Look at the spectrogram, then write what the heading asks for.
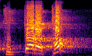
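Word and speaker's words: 굵다랗다: 얘는 발음하게 되면 국다랗다. 국다랗다?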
